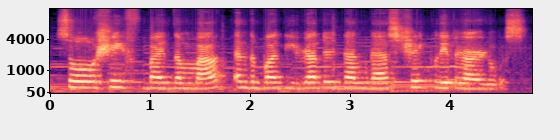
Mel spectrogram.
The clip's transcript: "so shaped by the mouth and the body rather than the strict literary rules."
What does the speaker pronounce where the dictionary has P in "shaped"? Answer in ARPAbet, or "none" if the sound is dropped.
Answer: F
